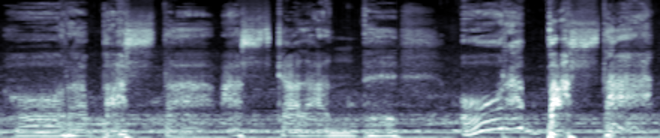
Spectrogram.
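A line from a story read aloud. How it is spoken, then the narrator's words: Murmured. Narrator (Italian): mormorò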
